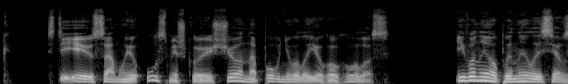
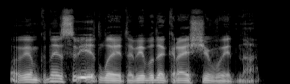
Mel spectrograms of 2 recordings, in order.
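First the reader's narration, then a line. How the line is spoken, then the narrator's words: Smiling, casual friendly tone. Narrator (Ukrainian): порадив Старк все тим же усміхненим голосом людини, що просто проводить час з найкращим приятелем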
